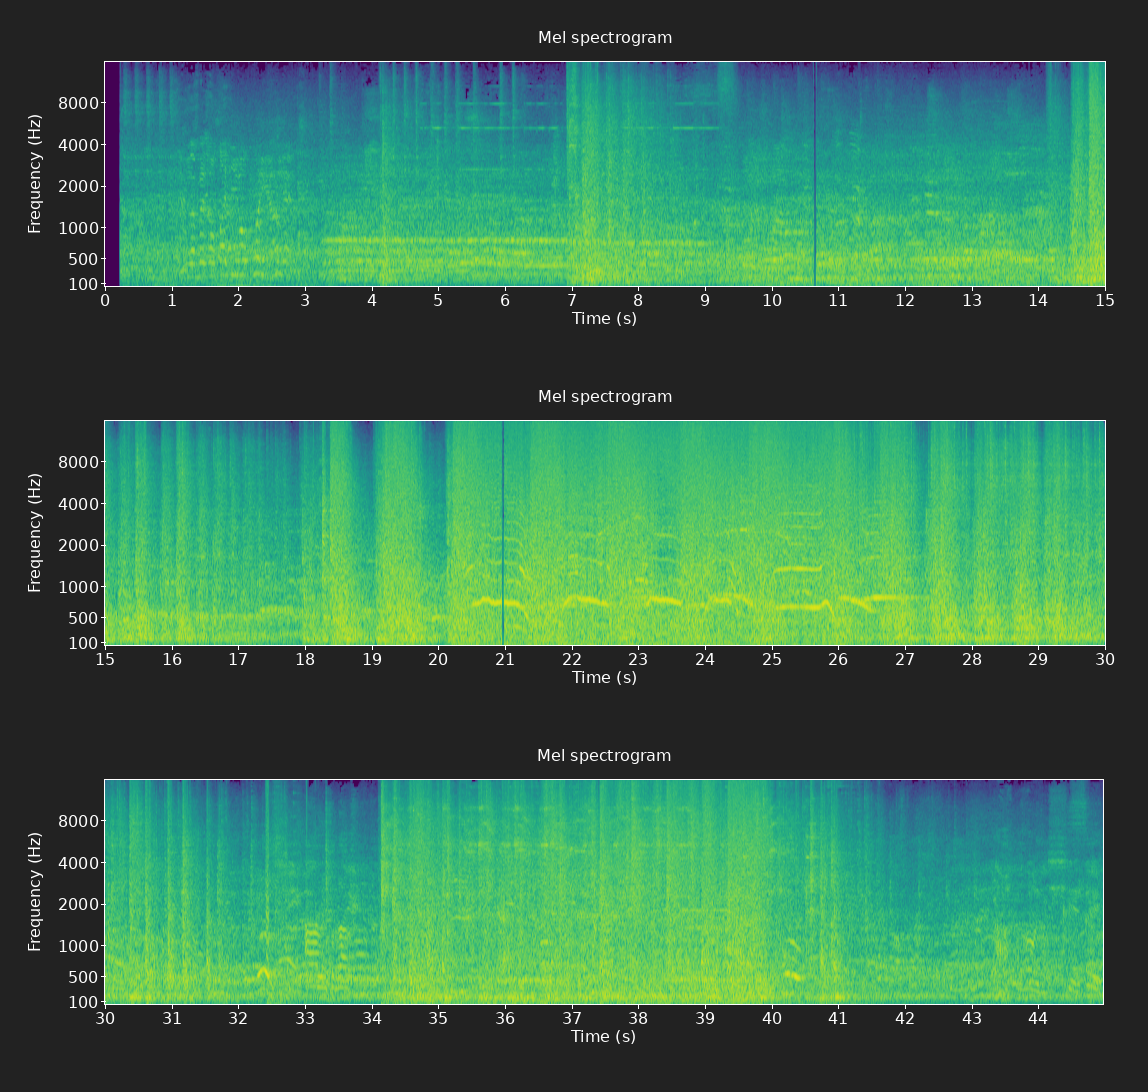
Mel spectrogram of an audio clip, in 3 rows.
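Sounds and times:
crowd cheering and whistling: 20.1s - 27.3s.

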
